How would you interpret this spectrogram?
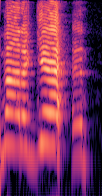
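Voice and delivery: very high-pitched, loud screaming cry. Reading out a line that another person screams, screaming. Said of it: "Jason Dedmen screams".

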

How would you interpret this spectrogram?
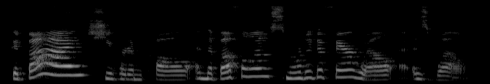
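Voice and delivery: plain reading voice

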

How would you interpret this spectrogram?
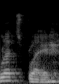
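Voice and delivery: low, muttered under the breath to oneself. Playing a character who mutters to Riley before the game: muttering under breath. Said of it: "I just under my breath".

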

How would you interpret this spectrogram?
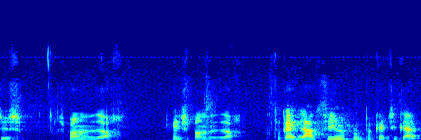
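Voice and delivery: talking with mouth full of food. Vlogger talking to viewers before opening packages, talking with mouth full. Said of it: "Sorry trouwens dat ik met mijn mond vol eet".

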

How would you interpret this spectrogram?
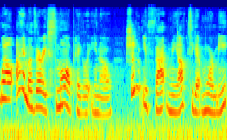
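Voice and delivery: ordinary talk

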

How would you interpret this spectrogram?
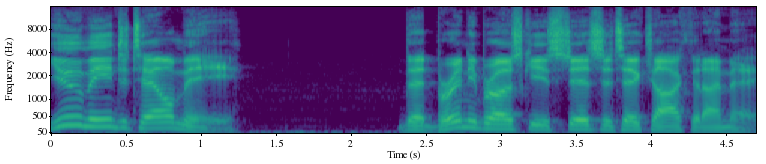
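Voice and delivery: dripping, swooping, sing-song sarcasm with feigned surprise. Reacting to a chat message about a stitched TikTok: sarcastic. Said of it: "I'm being sarcastic".

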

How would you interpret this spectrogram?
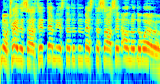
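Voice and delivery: very high, put-on video-game Italian accent. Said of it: "his name should be Mario Mario".

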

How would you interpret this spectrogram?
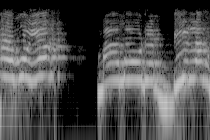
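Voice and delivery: high, loud, shrill, snappy scolding.

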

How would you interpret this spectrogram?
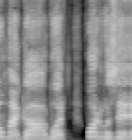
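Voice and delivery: frantic, panicked, very high-pitched outburst. Retelling the sister's reaction to a voice behind them: imitating someone freaking out. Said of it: "freaks out".

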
